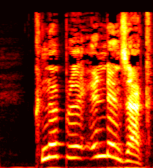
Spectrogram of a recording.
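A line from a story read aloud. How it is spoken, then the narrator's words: Calling out. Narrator (German): rief es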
